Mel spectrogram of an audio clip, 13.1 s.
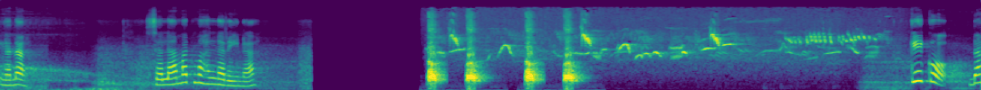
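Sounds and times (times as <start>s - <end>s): birds chirping: 5.6s - 12.2s
dog barking: 5.7s - 8.0s.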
